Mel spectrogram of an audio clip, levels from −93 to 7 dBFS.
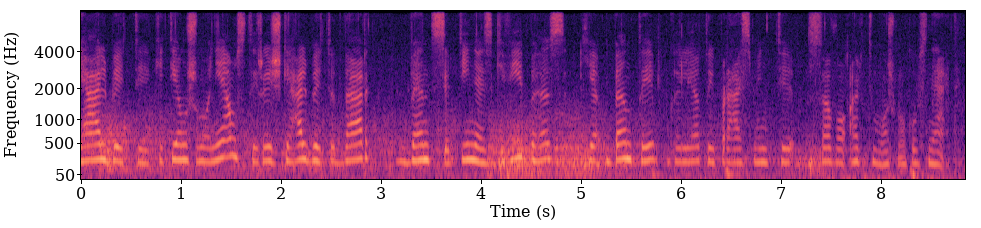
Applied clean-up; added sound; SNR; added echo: none; Thunder / Rain; 9 dB; none.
